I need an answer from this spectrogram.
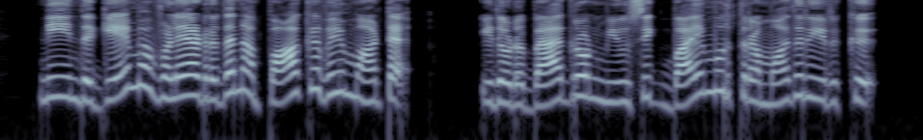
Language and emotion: Tamil, fearful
